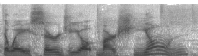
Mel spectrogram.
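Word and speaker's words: Marchionne: like the way Sergio Marion pronounces his name I used to pronounce it marioni until I learned he pronounces it Marion and I know this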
